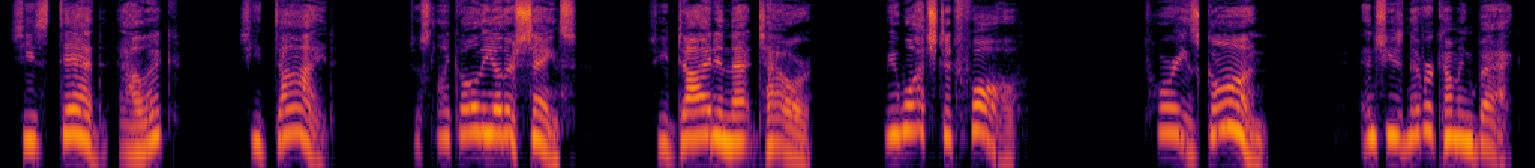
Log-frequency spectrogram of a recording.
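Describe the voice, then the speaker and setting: A man voicing a fierce young woman in grief, sharp and quick to anger, in an audiobook. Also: sits high, big pitch swings, dry recording, clean studio sound, pitched above the performer's own voice. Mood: grieving. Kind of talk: audiobook character voice.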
